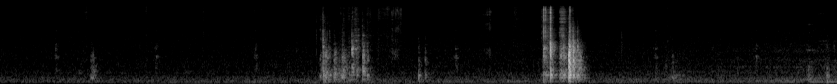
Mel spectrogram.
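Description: Paper rustling and crinkling in two short bursts, about three seconds in and again about five and a half seconds in, as fingers twist a small strip of paper, with faint handling clicks between.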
